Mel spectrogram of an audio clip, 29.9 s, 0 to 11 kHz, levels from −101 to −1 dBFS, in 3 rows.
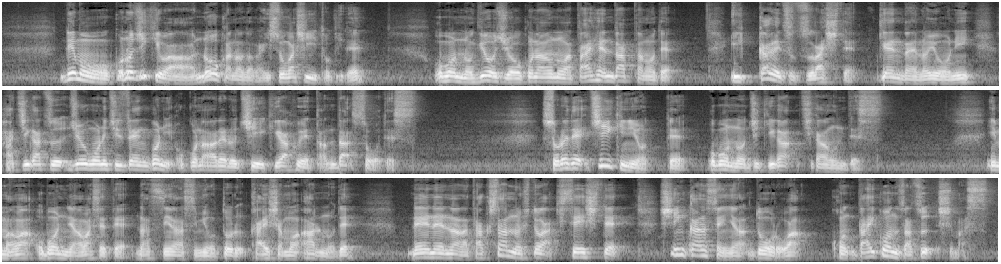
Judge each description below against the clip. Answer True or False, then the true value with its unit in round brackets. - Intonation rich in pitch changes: True (6.5 semitones)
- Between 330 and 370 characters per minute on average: False (275 characters per minute)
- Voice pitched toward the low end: True (125 Hz)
